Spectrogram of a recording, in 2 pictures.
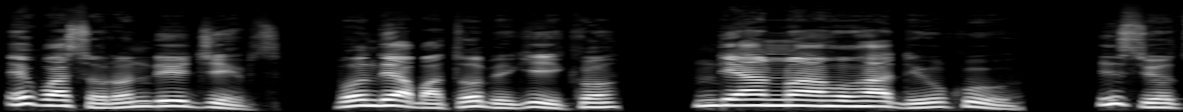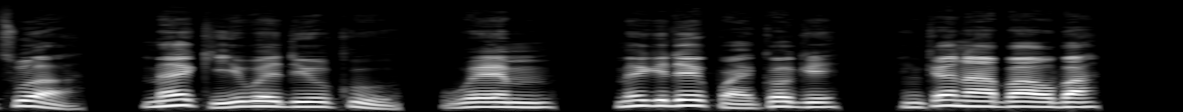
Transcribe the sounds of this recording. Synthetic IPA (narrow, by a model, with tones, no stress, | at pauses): e˦kʷa˦so˨ɾo˨n̩˦dɪ˦i˦d͡ʒi˨p̚t | bʊ˨n̩˦dɪ˦a˨ɡ͡ba˨to˦bi˨ɡi˦i˨ko˦ | n̩˦dɪ˦a˦nʊ˦a˦ɦʊ˦ɦa˦dɪ˨u˦kʷu˦˨ | i˦si˨o˨tu˦a̰˨ | me˦ki˨i˦we˦dɪ˦u˦kʷṵ˦˨ | weː˨˦m̩˦ | me˦ɡɪ˦dɪ˦kʷa˨i˨ko˦ɡɪ˦ | ŋ̩˨ke˦na˨a˨ba˦ʊ˦ba˦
